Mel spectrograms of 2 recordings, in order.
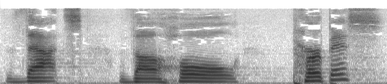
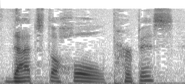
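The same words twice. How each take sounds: First: "that's the whole purpose" drawn out word by word; slow emphatic repeat. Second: Said in the usual way. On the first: Real, not acted. Repeats phrase slowly for emphasis.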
